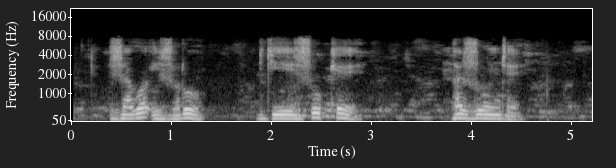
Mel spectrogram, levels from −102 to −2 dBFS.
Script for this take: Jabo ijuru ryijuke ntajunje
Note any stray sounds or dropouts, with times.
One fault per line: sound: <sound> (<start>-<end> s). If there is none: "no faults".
no faults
